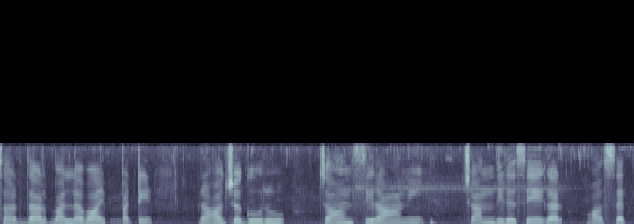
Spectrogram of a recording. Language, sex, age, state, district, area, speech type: Tamil, female, 18-30, Tamil Nadu, Tiruvannamalai, rural, spontaneous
